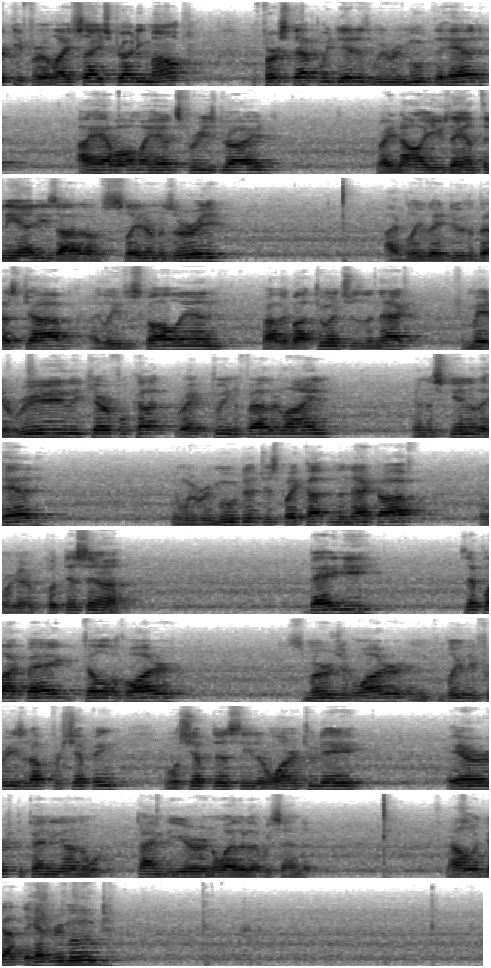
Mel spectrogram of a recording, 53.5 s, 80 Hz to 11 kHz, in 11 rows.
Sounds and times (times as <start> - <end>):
Speech: 0.0 - 5.0, 5.6 - 7.7, 8.6 - 12.0, 13.6 - 22.9, 23.6 - 24.9, 26.0 - 30.6, 32.2 - 33.0, 33.8 - 36.0, 37.0 - 42.6, 43.4 - 47.0, 48.2 - 49.9.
